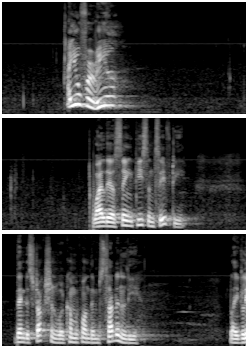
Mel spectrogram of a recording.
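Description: A young man speaks calmly into a microphone, in short phrases with pauses.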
